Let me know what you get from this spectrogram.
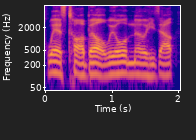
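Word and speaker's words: Tarble: They should have And him why the fight hell did you say Taba. Tarbell, bruv? It's Tarbell.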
